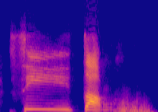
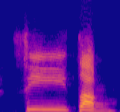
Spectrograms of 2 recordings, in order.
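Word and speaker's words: 西藏: Dengerin ya cara bacanya. Xizang. Lagi. Xizang.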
